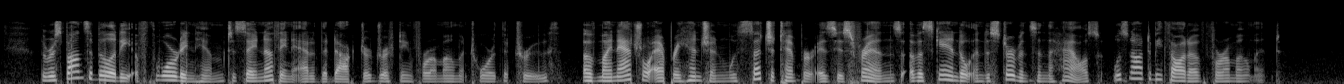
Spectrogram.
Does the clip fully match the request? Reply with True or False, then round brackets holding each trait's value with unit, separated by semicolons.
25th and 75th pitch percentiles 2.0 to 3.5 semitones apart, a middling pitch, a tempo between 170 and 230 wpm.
False (5.1 semitones; 155 Hz; 205 wpm)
